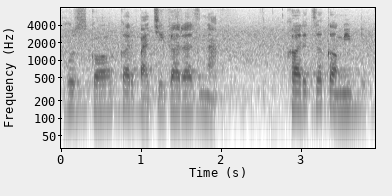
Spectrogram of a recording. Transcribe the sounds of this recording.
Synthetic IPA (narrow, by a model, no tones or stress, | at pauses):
ɦuskɔkəɾpat͡ɕiɡəɾəd͡zna | kʰəɾt͡səkəmipu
